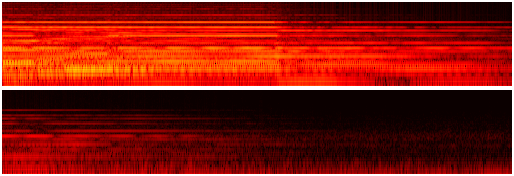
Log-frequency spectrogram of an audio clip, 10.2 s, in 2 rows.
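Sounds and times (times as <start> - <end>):
organ hymn: 0.0 - 7.0.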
